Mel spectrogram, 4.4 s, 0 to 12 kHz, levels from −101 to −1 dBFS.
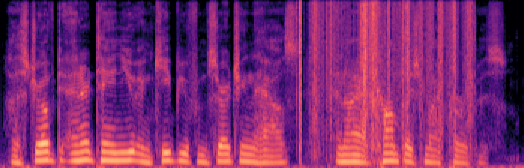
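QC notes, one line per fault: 2.47–3.97 s, cable scratch noise: likely a worn cable or connector being moved, its contact resistance shifting rapidly and injecting dense, uneven bursts of noise, heard as a scratchy rustle only a little quieter than the speech for about a second and a half.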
